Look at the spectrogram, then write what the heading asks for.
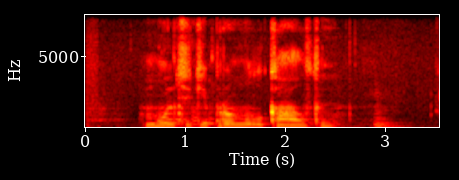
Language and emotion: Russian, sad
